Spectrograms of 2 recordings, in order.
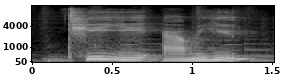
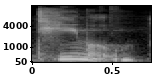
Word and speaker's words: Temu: 嗯哼，怎么读呢？就是 T E M U Temu。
